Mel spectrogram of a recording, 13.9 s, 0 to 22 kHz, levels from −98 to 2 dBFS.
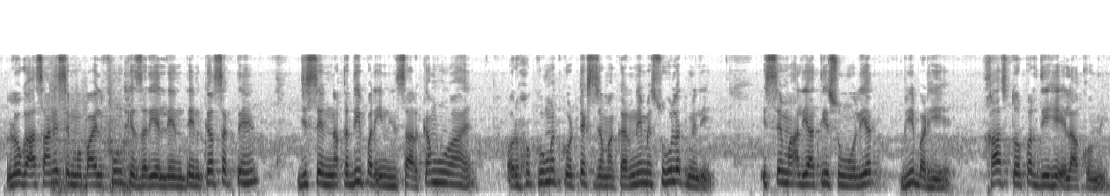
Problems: constant background noise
